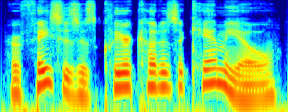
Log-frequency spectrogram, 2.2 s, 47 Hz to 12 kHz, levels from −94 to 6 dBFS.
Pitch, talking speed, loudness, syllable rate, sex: 140 Hz, 250 wpm, -16 LUFS, 5.1 syllables/s, male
